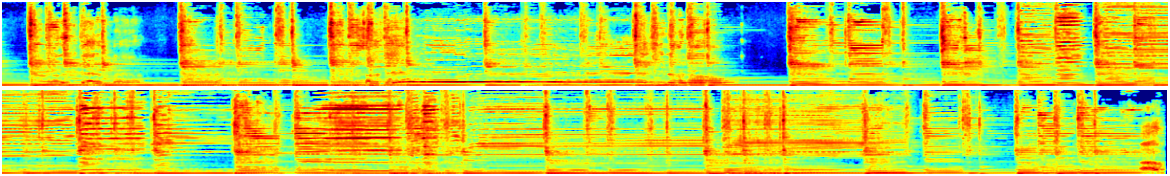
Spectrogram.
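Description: Instrumental break of a country-folk song: steady acoustic guitar strumming with a sustained, slightly bending melody line over it.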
